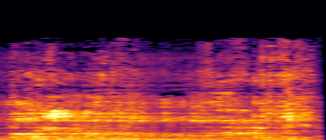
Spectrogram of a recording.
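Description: A deep, sustained beastly roar rumbles loud, a wolf-like Night Wolf in a jungle bellowing steadily for nearly two seconds with a rough, growling texture and no voices.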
